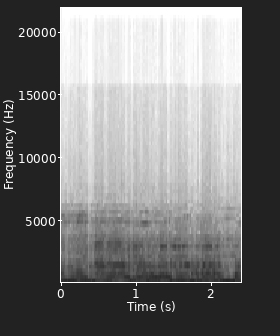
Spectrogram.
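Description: Polka band music playing at a steady, loud level.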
